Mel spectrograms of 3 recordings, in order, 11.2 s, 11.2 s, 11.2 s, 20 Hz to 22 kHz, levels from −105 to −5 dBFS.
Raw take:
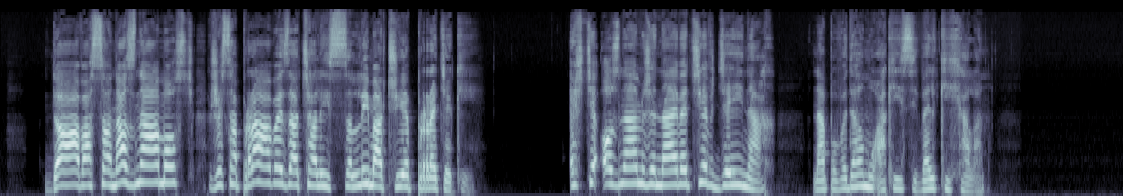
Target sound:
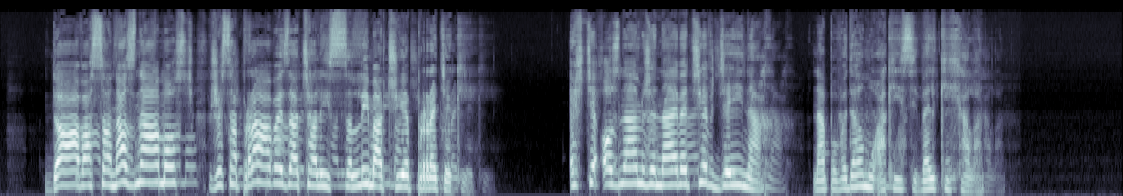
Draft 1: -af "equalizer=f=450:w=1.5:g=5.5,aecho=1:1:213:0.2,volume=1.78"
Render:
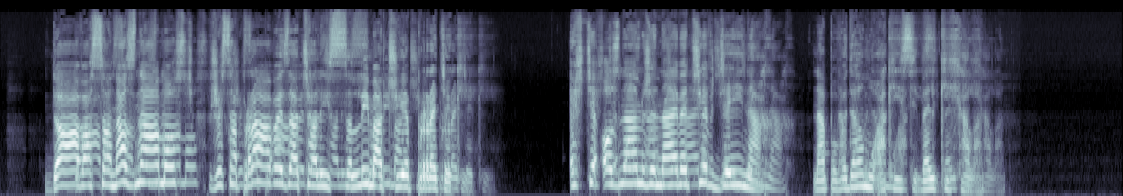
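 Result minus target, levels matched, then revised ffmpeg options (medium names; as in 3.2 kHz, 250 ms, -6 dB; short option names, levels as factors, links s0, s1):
echo-to-direct +6.5 dB
-af "equalizer=f=450:w=1.5:g=5.5,aecho=1:1:213:0.0944,volume=1.78"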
